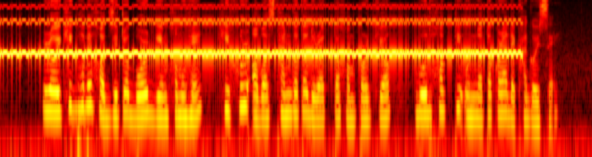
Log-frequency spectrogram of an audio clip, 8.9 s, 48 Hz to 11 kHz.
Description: NAVTEX (SITOR-B), 100 baud, 170 Hz shift, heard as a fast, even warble, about 1700 Hz centre, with speech in Assamese. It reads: 1264 4953112 48 03252 2670827 6084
